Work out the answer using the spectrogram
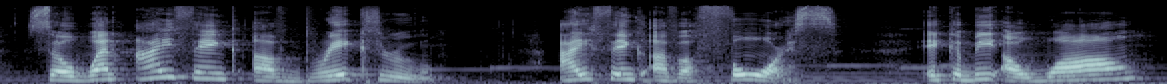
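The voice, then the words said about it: Caribbean St. Thomas accent. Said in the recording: “I'm from St. Thomas. That's why I have an accent. And it's an island in the Caribbean.”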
